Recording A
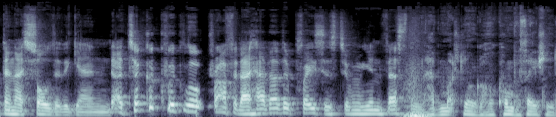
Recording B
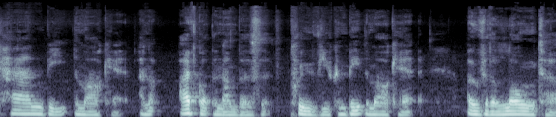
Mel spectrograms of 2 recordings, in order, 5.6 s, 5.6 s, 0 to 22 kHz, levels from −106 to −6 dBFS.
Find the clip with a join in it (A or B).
A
